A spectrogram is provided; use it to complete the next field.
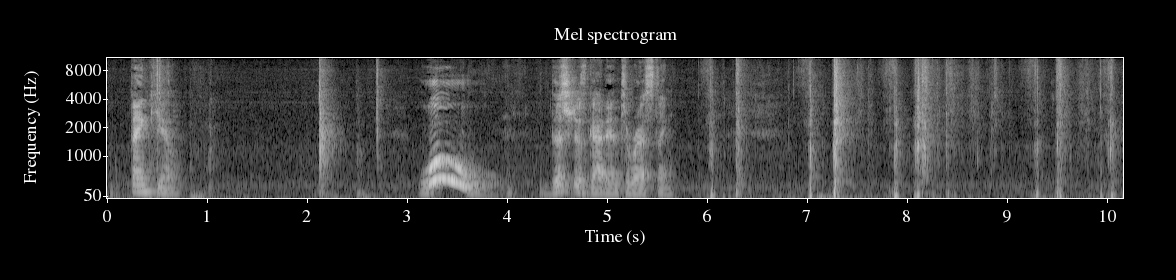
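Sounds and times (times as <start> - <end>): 
speech: 0.2 - 0.8, 3.1 - 3.8, 4.4 - 5.7
playing cards being dealt: 5.9 - 10.1.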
